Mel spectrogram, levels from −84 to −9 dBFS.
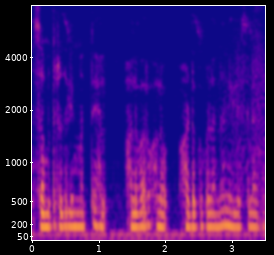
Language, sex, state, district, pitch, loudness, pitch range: Kannada, female, Karnataka, Dakshina Kannada, 175 Hz, -31 LUFS, 170-175 Hz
